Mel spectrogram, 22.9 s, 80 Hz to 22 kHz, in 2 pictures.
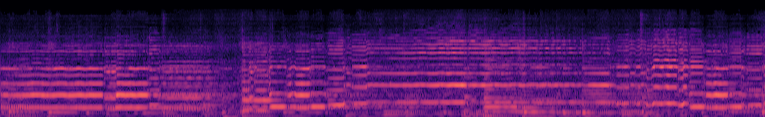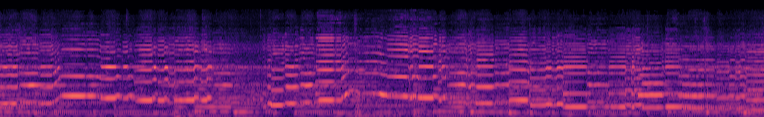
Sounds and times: Violin, fiddle: 0.0s - 22.9s.

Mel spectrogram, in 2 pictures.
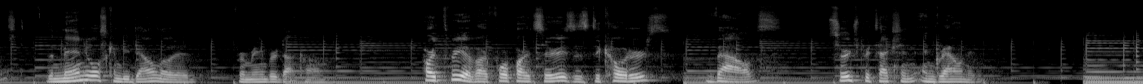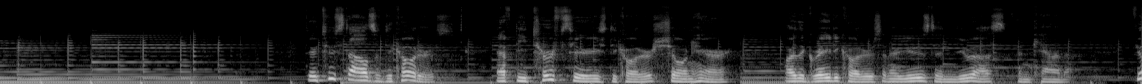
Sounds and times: Speech: 0.0s - 3.3s, 4.2s - 9.9s, 14.5s - 22.2s
Music: 0.0s - 22.8s.

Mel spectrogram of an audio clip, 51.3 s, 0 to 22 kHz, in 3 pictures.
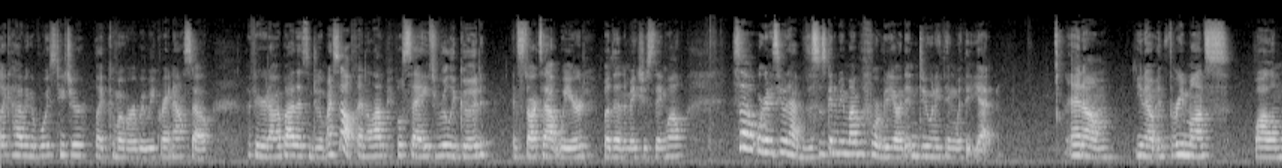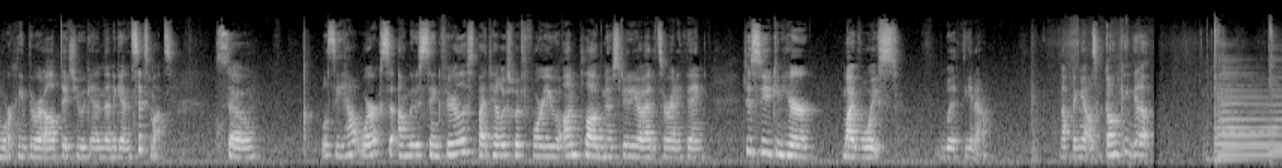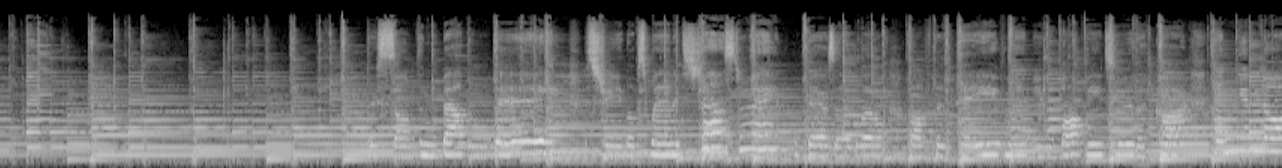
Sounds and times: Speech: 0.0s - 9.2s, 9.8s - 13.4s, 14.1s - 19.4s, 20.0s - 20.6s, 21.4s - 30.4s, 31.2s - 32.5s.

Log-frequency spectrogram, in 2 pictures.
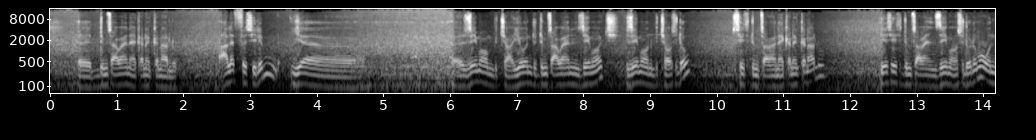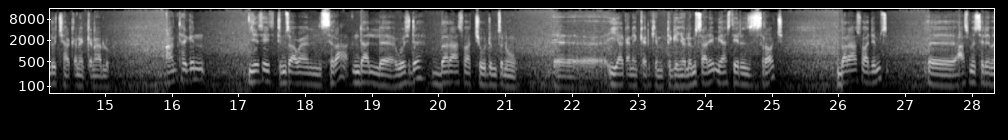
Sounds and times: Speech: 0.4s - 4.8s, 6.0s - 9.6s, 10.2s - 11.6s, 12.4s - 15.1s, 15.9s - 16.5s, 17.2s - 25.2s, 26.0s - 28.3s.

